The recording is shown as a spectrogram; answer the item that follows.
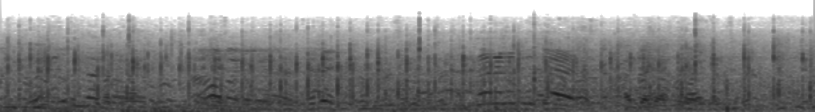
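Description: Several voices shouting and calling over one another as players celebrate a goal, with scattered short sharp clicks.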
